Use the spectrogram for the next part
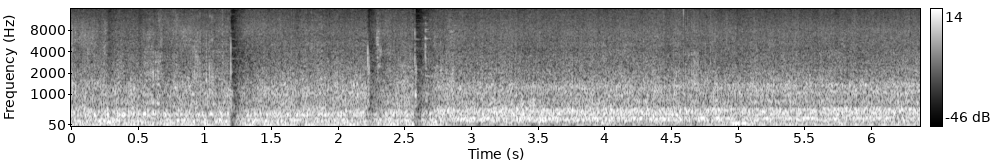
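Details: Bees hum in a steady, low drone beside a crackling fire, beneath a dense wash of broadband rushing noise.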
